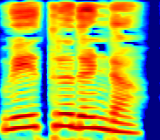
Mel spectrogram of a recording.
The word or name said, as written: ವೇತ್ರದಂಡ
